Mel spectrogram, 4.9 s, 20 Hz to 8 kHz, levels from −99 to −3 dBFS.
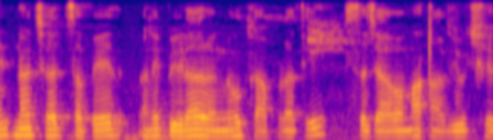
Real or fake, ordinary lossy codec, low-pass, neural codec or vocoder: fake; none; 7.2 kHz; codec, 16 kHz, 8 kbps, FunCodec, trained on LibriTTS, 25 frames a second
